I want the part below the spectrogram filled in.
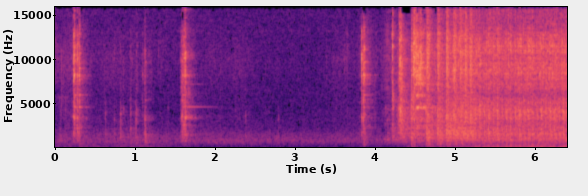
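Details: Hot air-cooled diesel engine, stopped by shutting off the fuel, restarted: a few clicks, cranks, catches within a second and settles into a steady, even idle. Normal hot start and idle.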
